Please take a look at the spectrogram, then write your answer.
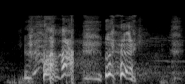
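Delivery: a burst of high, loud laughter. Real, not acted. Preacher laughing at his own joke, high laugh. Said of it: "Someone's getting a revelation".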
